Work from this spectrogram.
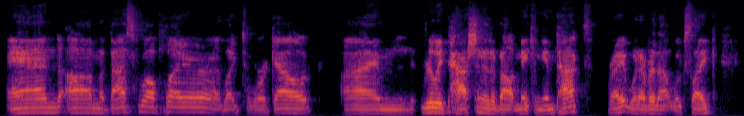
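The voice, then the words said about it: American accent. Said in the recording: “I am American, as if you can't tell from the US accent, if there is one.”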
